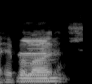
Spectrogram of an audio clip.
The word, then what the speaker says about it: Hippolyte: Is that Miles Hippolyte? Is that how you pronounce his name? Yeah, Hippolyte.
